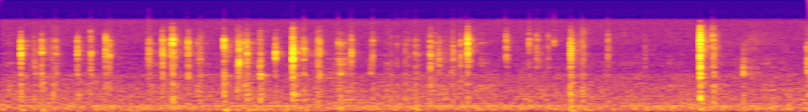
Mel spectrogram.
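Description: Typing on a computer keyboard: a quick, irregular run of key clicks that thins out after about four and a half seconds, with a last couple of keystrokes a little later.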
